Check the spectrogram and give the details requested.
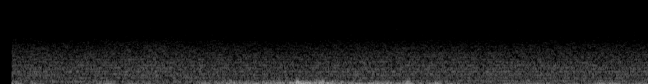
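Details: Steady low rumble and hiss from an outdoor nest camera at a bald eagle nest, with a brief louder thump near the middle.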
